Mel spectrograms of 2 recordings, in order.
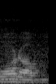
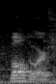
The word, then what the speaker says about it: Waldorf: down or at least denying a vision from wardle waldorf sorry i'll pronounce it correctly at some point all right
